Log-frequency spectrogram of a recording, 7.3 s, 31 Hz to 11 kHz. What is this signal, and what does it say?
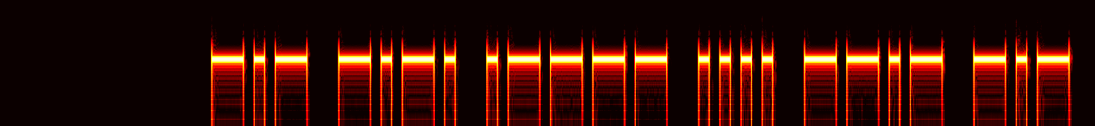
Morse code, heard as a keyed tone, about 17 wpm, 700 Hz. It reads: KC1HQK
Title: USA Call Signs Repeated 3x 17wpm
